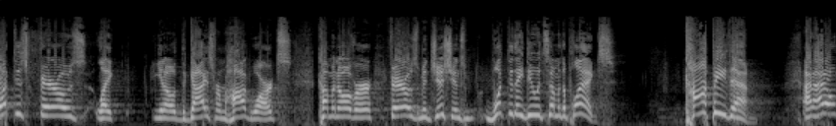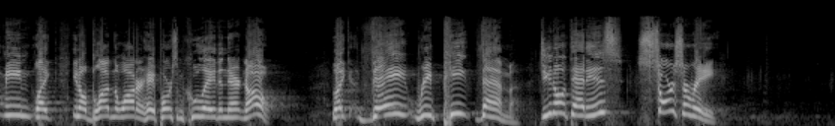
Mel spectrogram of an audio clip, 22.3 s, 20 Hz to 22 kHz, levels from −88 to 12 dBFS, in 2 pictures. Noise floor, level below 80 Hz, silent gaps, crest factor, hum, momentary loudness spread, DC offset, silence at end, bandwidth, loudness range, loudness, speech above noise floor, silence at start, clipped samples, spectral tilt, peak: -71 dBFS; -54 dBFS; none; 20 dB; none; 10 LU; under 0.1%; 1.6 s; 13.5 kHz; 2 LU; -22 LUFS; 49 dB; 0 s; under 0.1%; -4 dB/octave; -2 dBFS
